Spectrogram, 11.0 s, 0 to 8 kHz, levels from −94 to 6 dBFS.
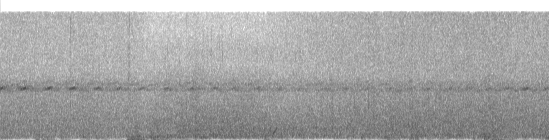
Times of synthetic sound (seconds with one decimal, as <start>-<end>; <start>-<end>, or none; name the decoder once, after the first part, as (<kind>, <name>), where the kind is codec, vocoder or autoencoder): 5.1-5.7 (vocoder, BigVGAN v2); 6.6-8.3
